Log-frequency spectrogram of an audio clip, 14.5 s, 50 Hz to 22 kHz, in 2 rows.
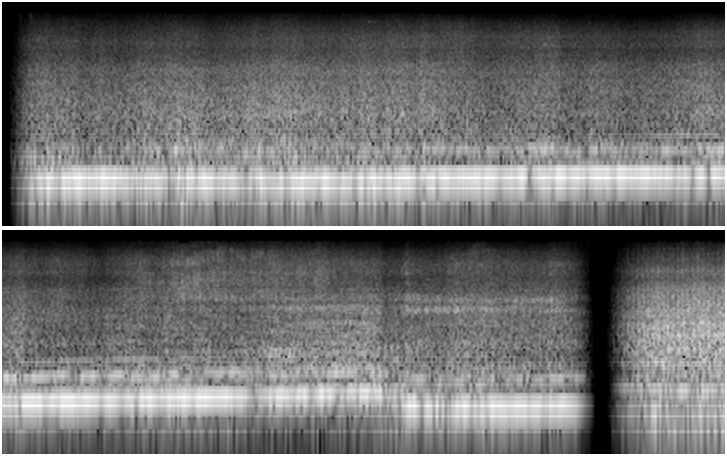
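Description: Lamborghini Aventador V12 engine pulling at low revs: one strong, steady note that creeps slowly higher, then drops in pitch about eleven seconds in, and cuts off suddenly near the end.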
